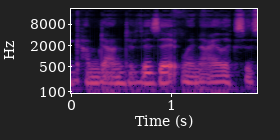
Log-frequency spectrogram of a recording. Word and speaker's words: Ilex: Anyway, but yeah, and so our baby's name is Alex Rain, and his name is a real word.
